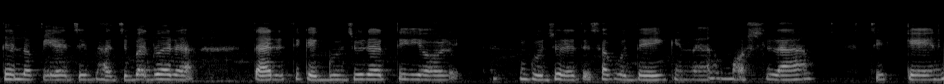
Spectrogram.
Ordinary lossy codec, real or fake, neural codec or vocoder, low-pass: Opus, 64 kbps; fake; vocoder, 22.05 kHz, 80 mel bands, HiFi-GAN; 7.2 kHz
